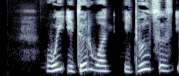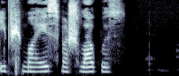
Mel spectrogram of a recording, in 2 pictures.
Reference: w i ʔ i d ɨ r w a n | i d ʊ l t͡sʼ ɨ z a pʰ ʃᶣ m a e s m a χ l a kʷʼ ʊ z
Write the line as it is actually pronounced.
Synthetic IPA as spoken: w i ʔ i d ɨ r w a n | i d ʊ l t͡sʼ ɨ z i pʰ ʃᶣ m a e s m a ʂ l a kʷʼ ʊ z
